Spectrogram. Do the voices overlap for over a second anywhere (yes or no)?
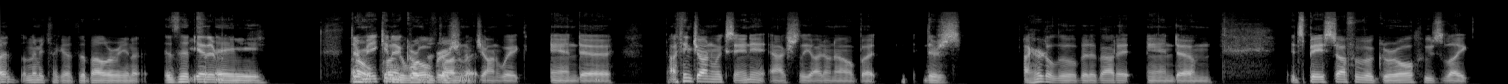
yes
